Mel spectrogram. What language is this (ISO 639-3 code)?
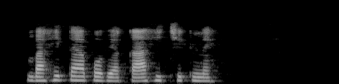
yaq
